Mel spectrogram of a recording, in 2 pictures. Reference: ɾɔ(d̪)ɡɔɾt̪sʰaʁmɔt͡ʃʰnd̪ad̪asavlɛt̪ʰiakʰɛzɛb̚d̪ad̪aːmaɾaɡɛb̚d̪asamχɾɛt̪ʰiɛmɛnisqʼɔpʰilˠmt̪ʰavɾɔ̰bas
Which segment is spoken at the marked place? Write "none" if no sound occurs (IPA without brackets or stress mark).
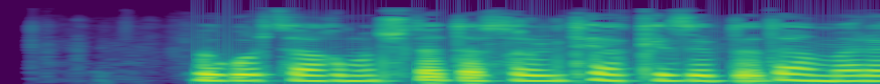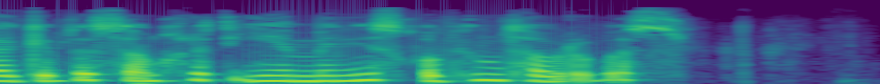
none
